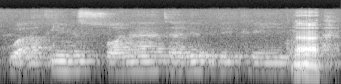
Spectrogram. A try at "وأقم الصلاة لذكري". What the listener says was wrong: No, there's no shadda on the dal. You are making a shadda on the dal. وأقيم.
